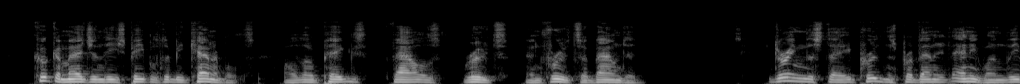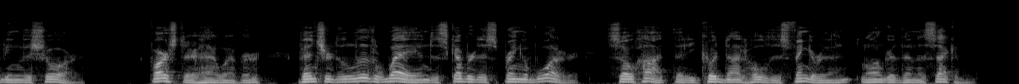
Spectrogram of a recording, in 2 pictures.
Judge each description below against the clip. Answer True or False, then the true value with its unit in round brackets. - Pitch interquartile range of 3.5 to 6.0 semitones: True (4.1 semitones)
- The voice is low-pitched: True (110 Hz)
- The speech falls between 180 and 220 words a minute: False (150 wpm)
